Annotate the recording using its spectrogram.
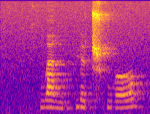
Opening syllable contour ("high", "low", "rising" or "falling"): low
